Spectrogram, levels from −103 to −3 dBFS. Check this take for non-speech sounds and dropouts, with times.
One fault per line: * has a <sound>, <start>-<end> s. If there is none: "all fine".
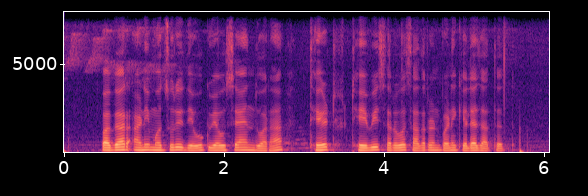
all fine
